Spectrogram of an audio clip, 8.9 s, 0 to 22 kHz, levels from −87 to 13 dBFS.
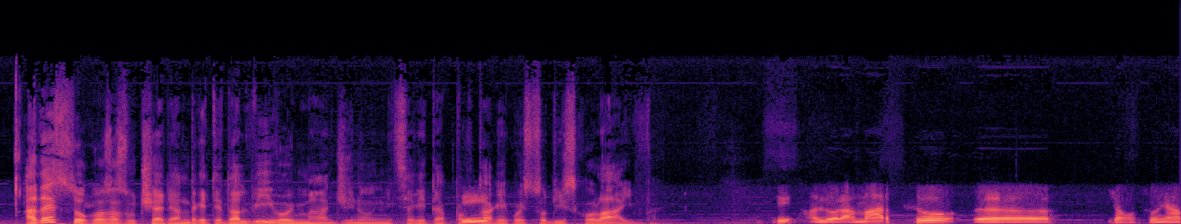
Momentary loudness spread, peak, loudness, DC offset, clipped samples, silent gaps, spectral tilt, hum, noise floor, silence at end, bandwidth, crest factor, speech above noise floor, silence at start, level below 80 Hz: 11 LU; 0 dBFS; -17 LUFS; under 0.1%; under 0.1%; none; -6 dB/octave; none; -46 dBFS; 0 s; 16.5 kHz; 16 dB; 30 dB; 0.1 s; -40 dBFS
